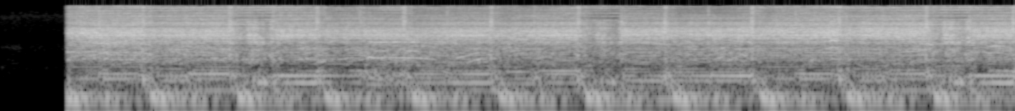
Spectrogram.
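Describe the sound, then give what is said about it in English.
The wrestling entrance theme of Tommaso Ciampa, NXT champion, kicks in abruptly after a brief silence, loud and driving with a steady rhythmic beat and layered instruments playing continuously, with no voices over it. “We all know it but he does have a theme song now, Triple J. You want to hear some of it?”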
